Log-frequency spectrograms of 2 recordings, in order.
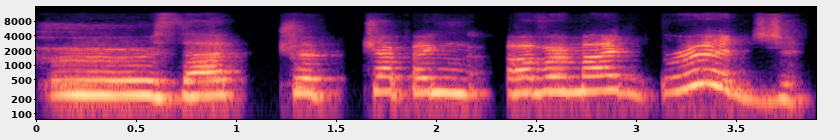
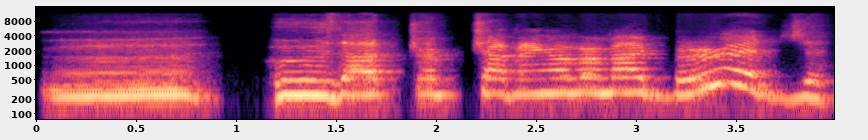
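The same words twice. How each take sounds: First: Slow, forceful troll growl; big slow storybook troll. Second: Loud, growly storybook troll; roaring troll. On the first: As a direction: growl it slowly like a menacing troll. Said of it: "make your troll voice". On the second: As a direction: roar it like an angry troll. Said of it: "roared the troll". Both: Acted.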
